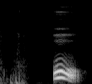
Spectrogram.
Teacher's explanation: 입을 동그랗게 말고 앞으로 좀 내밀면서 오므린 오! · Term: 오 발음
